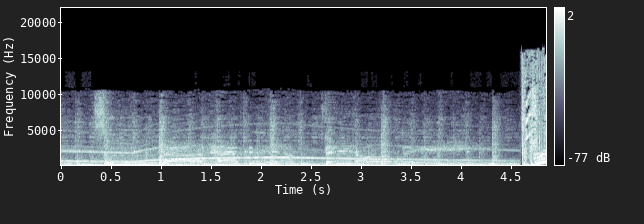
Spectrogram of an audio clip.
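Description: police siren

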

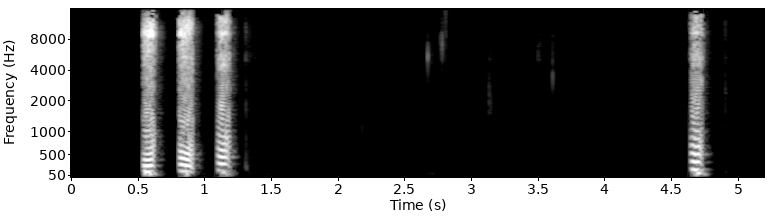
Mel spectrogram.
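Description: fart noise

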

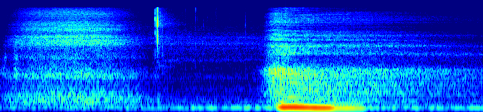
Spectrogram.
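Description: snoring

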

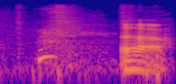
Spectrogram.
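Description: dog

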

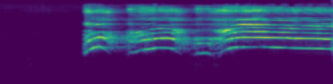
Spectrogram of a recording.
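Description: rooster crowing

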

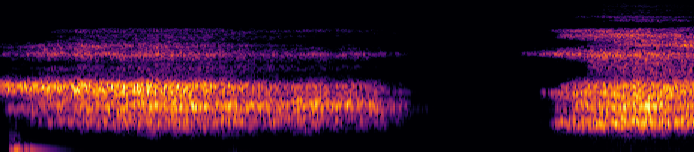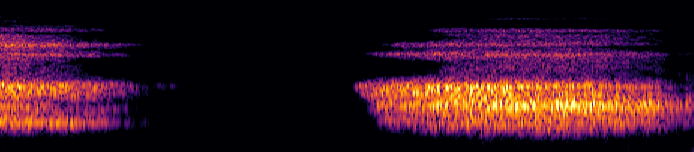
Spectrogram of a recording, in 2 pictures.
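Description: slow deep breathing

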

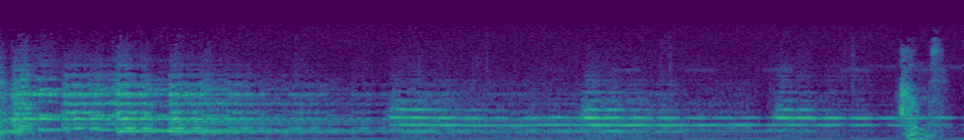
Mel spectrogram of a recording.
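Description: clock striking midnight

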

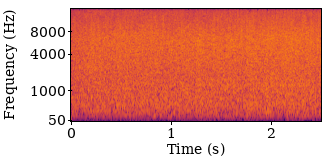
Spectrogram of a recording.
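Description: rushing river water

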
